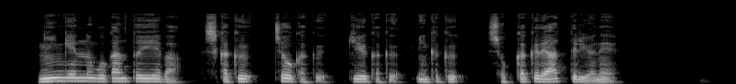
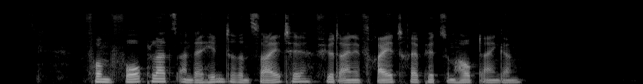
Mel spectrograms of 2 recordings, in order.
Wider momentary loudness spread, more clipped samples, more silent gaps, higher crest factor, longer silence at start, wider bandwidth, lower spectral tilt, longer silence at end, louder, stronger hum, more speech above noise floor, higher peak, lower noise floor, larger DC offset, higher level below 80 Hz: first, 11 LU vs 7 LU; neither; neither; about the same, 16 dB vs 20 dB; second, 0.4 s vs 0.85 s; about the same, 11.5 kHz vs 11.5 kHz; about the same, -5.5 dB/octave vs -6 dB/octave; about the same, 1.2 s vs 1.2 s; first, -24 LUFS vs -32 LUFS; neither; first, 54 dB vs 49 dB; first, -8 dBFS vs -12 dBFS; about the same, -77 dBFS vs -80 dBFS; neither; about the same, -60 dBFS vs -56 dBFS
